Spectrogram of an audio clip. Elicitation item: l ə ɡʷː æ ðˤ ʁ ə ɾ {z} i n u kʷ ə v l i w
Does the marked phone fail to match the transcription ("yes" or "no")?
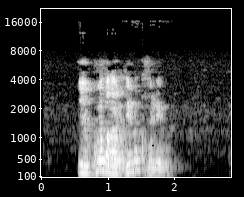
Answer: yes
